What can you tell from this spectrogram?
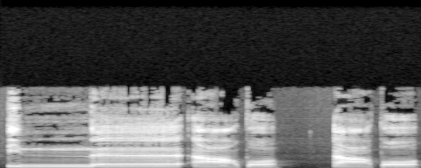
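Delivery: slow chanted إنا أعطى, clean ع before heavy ط; measured recitation, crisp أعطى; ayn separated from ta. Shown as a demonstration. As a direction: hold the ع of أعطى, then release ط. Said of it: "وبخلص العين من الطاء".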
